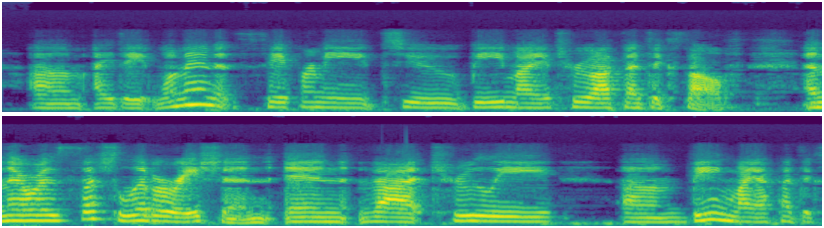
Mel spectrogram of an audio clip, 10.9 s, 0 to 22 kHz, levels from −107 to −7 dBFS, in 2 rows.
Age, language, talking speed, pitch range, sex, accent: 20-39, English, 145 wpm, 170-205 Hz, female, American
